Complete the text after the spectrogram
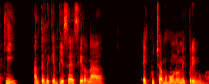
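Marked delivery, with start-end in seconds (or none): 0.0-0.4 high, held-back mock yell; imitated shout. Father starting to call the searchers, high restrained mock shout. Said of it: "cuando empieza a gritar".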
